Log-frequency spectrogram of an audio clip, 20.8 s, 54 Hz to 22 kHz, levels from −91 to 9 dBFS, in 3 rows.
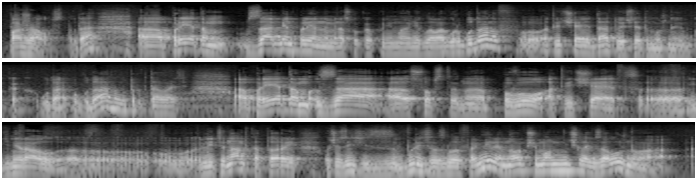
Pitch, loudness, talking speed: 115 Hz, -22 LUFS, 135 wpm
